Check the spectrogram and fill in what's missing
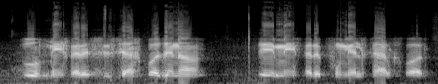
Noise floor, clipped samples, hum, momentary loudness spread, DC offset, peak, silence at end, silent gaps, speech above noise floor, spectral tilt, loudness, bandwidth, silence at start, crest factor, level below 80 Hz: -38 dBFS; 0.1%; none; 5 LU; under 0.1%; 0 dBFS; 0.1 s; none; 25 dB; -2 dB/octave; -11 LUFS; over 20 kHz; 0.15 s; 14 dB; -48 dBFS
